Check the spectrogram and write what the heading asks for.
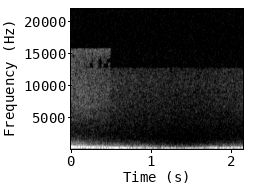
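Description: A quiet low sustained tone, a held note of background music, slowly fading.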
